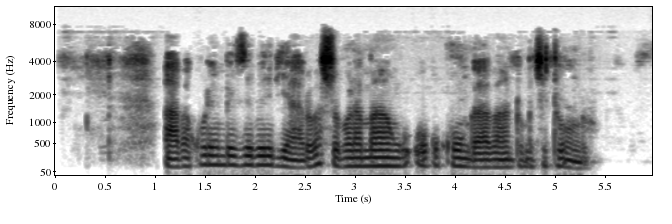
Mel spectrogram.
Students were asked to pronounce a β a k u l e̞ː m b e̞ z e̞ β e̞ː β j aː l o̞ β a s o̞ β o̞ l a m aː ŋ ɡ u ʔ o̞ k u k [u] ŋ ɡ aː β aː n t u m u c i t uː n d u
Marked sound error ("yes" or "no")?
yes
